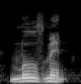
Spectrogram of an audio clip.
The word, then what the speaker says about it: MVMT: more to go oh mvmt movement watches pronounced movement was founded on the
